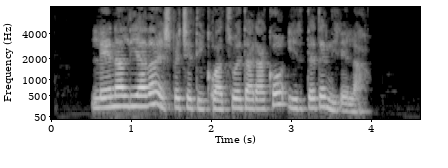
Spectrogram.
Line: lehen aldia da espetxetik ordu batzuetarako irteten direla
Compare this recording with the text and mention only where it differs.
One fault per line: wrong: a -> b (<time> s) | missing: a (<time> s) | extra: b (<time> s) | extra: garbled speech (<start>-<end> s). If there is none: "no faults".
missing: ordu (2.0 s)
